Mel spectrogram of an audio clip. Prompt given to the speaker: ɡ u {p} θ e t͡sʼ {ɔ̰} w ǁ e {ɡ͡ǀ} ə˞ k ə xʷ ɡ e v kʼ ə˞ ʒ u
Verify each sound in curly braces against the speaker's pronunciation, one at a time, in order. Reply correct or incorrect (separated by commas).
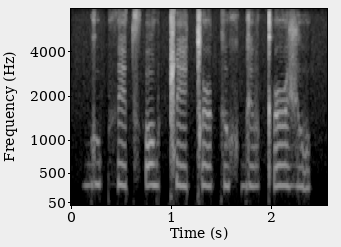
correct, incorrect, incorrect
